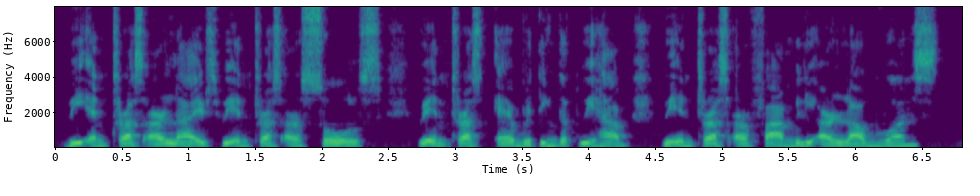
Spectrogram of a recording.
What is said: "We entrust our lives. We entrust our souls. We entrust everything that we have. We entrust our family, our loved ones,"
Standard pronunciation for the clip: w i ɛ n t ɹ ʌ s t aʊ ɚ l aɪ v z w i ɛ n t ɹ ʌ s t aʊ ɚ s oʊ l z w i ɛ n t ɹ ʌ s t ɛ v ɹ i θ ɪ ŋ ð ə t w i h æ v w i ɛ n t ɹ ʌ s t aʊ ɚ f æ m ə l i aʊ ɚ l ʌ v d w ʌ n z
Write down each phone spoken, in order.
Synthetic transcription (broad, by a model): w i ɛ n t ɹ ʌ s t aʊ ɚ l aɪ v s w i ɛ n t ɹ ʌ s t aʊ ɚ s oʊ l s w i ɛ n t ɹ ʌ s t ɛ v ɹ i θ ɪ ŋ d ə t w i h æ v w i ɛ n t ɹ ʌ s t aʊ ɚ f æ m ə l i aʊ ɚ l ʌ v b w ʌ n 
